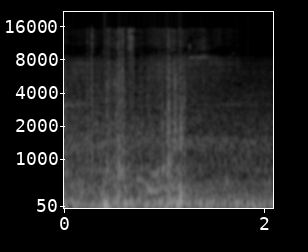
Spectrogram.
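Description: Steady low traffic rumble with a few light knocks from toys being handled in a cardboard box, and a short wavering squeak just under a second in.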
